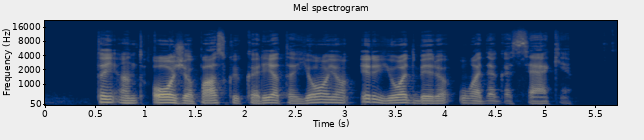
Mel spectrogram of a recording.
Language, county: Lithuanian, Klaipėda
